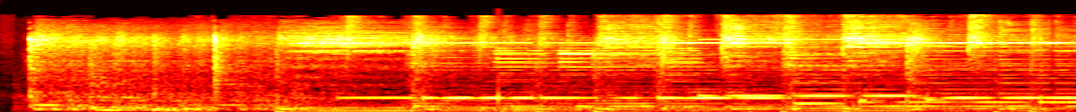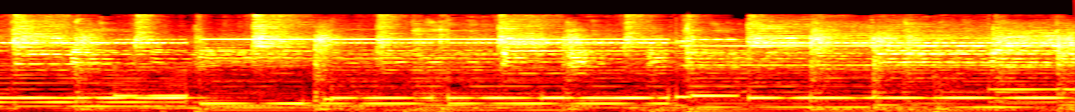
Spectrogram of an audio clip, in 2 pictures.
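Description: A live pop-rock band playing a song's instrumental intro: drum kit, strummed acoustic guitar and electric guitar, with long held notes over them. It starts right away and fills out with the full band about a second and a half in.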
